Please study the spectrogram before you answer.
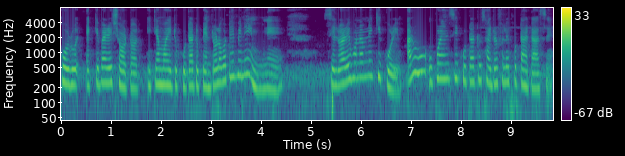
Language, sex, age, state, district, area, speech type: Assamese, female, 45-60, Assam, Sonitpur, rural, spontaneous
